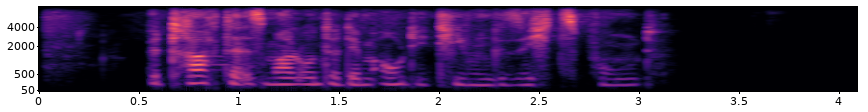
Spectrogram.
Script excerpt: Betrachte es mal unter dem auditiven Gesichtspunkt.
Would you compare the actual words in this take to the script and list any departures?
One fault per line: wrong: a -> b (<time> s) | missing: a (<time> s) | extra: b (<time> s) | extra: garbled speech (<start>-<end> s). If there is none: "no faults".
no faults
